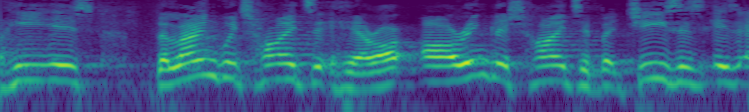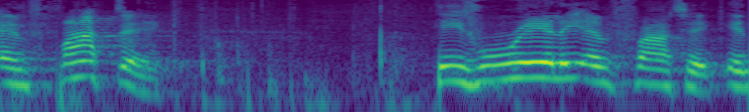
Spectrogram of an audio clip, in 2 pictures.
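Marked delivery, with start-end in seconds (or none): none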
